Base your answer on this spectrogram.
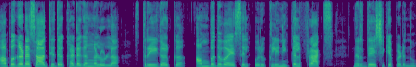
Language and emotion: Malayalam, neutral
